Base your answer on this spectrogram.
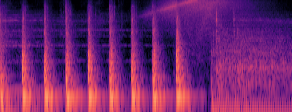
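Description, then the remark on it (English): Heavy knocking on the door of a small home, about eight loud, booming blows in a fast, even rhythm, then the pounding stops and a low, steady rumble lingers. “she was stopped by a heavy knocking at the door.”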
